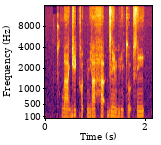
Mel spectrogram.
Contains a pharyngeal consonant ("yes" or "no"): no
